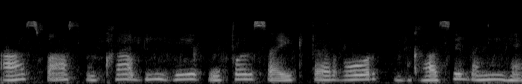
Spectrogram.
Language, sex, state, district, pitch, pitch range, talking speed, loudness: Hindi, female, Chhattisgarh, Raigarh, 215 Hz, 200-235 Hz, 115 wpm, -32 LUFS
